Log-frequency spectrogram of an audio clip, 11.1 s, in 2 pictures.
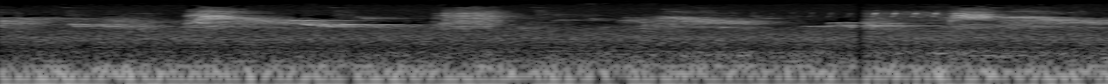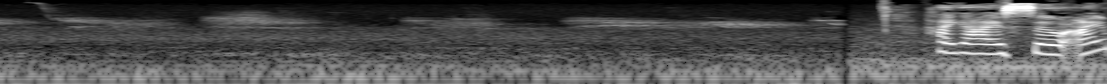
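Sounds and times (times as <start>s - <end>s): birds calling and chirping: 0.0s - 10.2s.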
